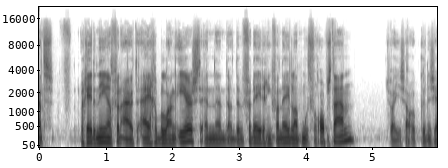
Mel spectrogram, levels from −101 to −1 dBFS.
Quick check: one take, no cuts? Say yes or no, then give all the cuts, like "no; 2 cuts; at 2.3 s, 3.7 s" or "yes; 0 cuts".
yes; 0 cuts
